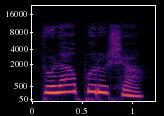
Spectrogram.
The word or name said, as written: ತುಳಾಪುರುಷ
